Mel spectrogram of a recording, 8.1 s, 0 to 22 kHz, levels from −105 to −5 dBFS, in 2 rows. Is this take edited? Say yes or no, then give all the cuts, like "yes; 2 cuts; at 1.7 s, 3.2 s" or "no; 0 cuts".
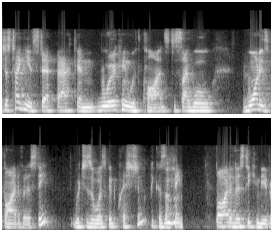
no; 0 cuts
